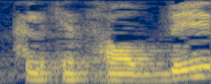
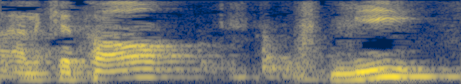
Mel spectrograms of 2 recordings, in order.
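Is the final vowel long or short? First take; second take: short; long. First: The final vowel is short. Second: The final vowel is lengthened. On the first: "از کسره یا" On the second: "از کسره یا"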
